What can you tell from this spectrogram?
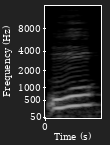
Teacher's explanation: with the ooh your mouth is really almost close there's just this tiny little hole and it sounds a little bit deeper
